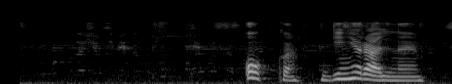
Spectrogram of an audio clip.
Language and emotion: Russian, neutral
